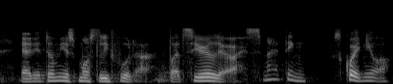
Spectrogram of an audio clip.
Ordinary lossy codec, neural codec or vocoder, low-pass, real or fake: none; codec, 16 kHz, 1 kbps, X-Codec, WavLM features, trained on Multilingual LibriSpeech; 5.4 kHz; fake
